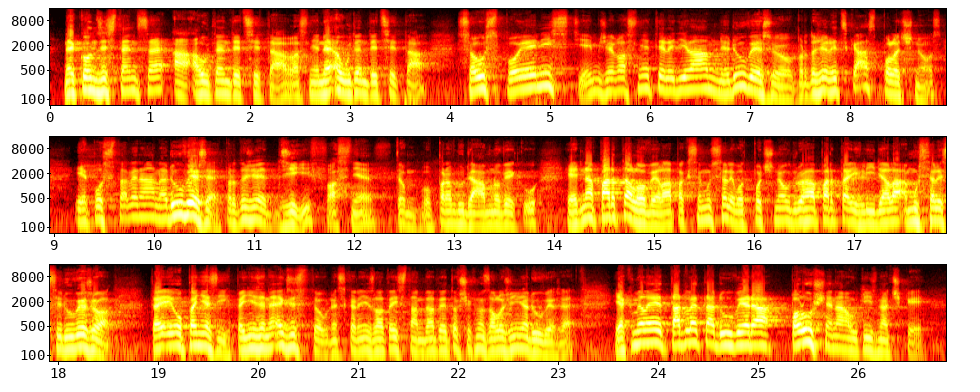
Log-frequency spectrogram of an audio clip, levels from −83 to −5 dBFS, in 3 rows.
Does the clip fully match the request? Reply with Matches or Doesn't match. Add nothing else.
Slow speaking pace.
Doesn't match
